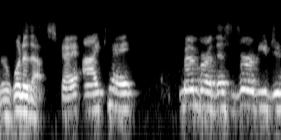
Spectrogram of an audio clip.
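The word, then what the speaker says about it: hay que: I think one was high K or something like. I-K. All right, that H is silent.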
